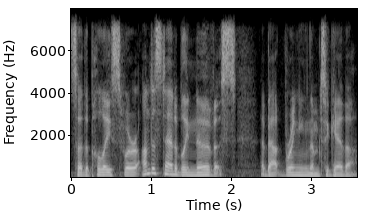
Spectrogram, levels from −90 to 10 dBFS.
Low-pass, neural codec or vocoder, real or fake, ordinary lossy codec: 7.2 kHz; none; real; Opus, 64 kbps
